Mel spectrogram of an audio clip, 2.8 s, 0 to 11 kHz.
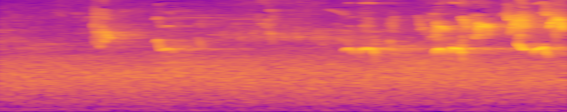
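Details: Song thrush (Turdus philomelos), one of many, sings short, bright, high notes in a quick burst, repeating a brief phrase near the end, over soft hiss; Jardin du Roi, Château de Versailles, 19 February, around 9:30, misty weather broken by sun.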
